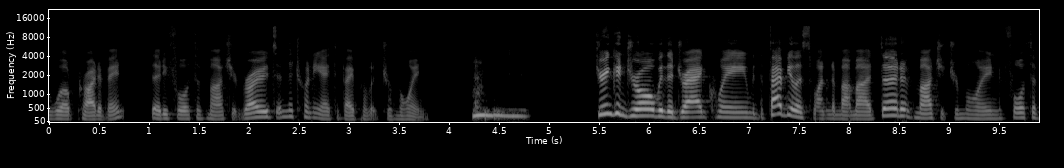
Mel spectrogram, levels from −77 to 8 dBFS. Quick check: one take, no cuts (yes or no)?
no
